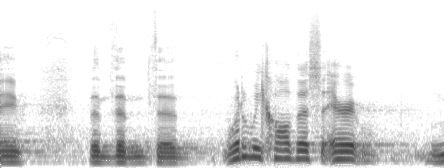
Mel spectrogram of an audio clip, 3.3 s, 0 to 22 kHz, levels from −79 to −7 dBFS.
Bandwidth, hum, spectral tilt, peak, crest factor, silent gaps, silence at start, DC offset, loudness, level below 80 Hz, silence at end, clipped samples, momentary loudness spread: 18 kHz; none; -7.5 dB/octave; -16 dBFS; 18 dB; none; 0 s; under 0.1%; -33 LUFS; -78 dBFS; 0 s; under 0.1%; 14 LU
